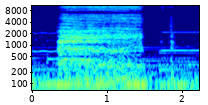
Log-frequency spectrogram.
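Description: One faint stroke of a Sharpie fine point felt-tip marker across sketchbook paper, a soft rasp of about a second that stops well before the end.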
